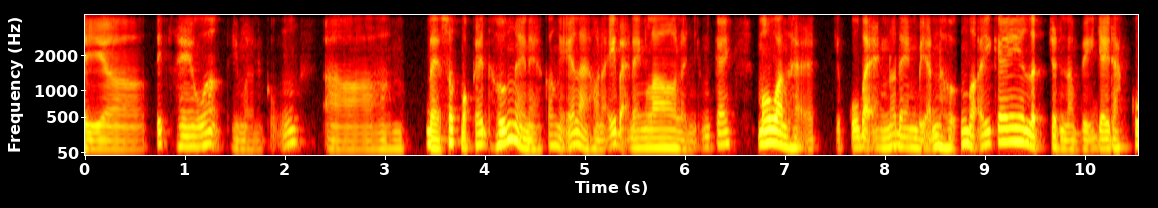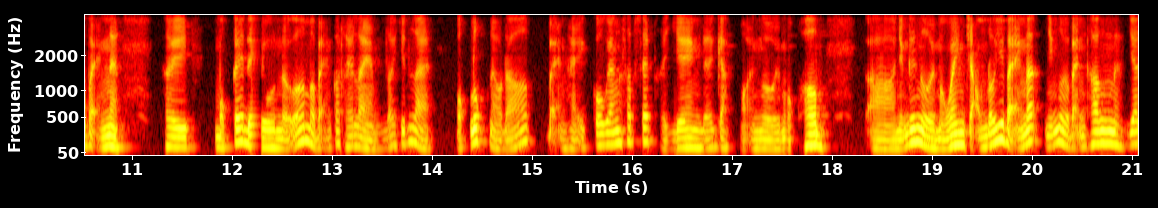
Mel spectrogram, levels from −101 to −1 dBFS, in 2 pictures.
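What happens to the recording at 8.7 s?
At 8.69 s the speech breaks up in a burst of packet loss lasting until about 8.77 s. A short run of packets never arrived in time, so the receiver's concealment repeats the last received sound for roughly 70 ms while fading it down, giving a brief smeared, decaying tail instead of real speech. When playback resumes, about 70 ms of the original audio has been skipped. Throughout, the narrowband call codec caps everything at 4 kHz.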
